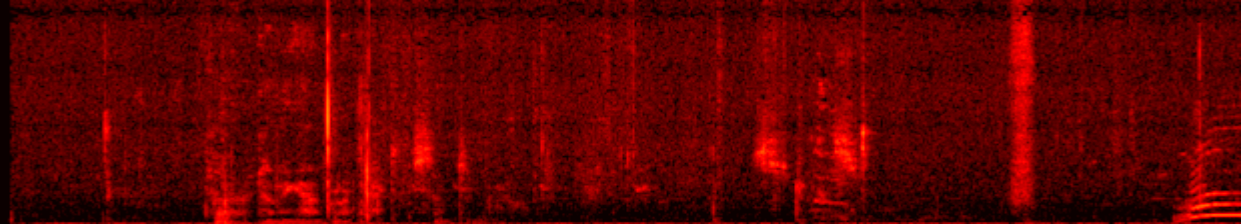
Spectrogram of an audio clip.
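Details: A stressed, grumpy Siamese cat meeting a new kitten and another Siamese cat gives short, tonal meows that rise and fall, with soft whispering and rustling around it.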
